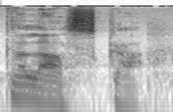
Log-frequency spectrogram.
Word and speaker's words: Gałązka: Natomiast moje nazwisko Włosi wymawiają Galaska.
